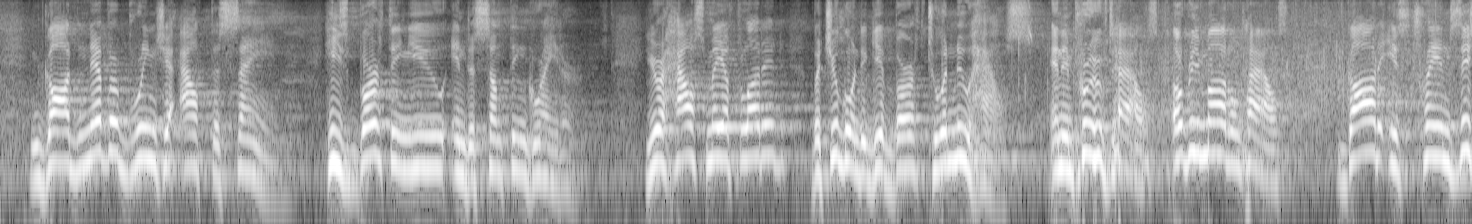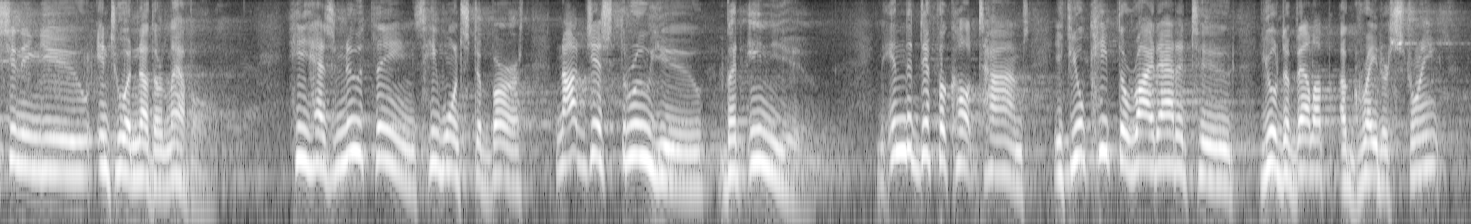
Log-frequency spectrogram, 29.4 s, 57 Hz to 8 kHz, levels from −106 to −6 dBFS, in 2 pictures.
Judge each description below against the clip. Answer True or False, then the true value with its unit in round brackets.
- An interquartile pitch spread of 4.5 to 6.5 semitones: True (5.0 semitones)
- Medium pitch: False (200 Hz)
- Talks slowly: False (145 wpm)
